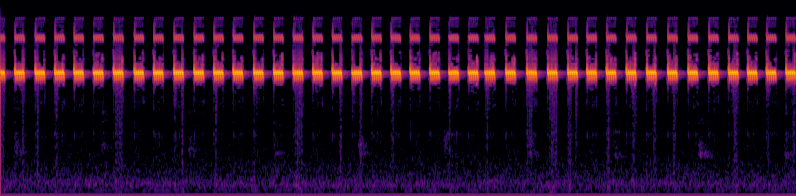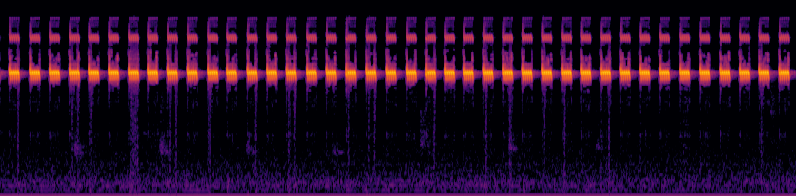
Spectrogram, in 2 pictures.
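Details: Male cricket chirping in a steady, unbroken rhythm: short, shrill, high-pitched pulses about four per second with a faint higher overtone, against complete silence with no other sounds.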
